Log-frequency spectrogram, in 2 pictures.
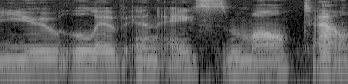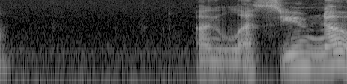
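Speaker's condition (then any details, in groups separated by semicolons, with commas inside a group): Essential tremor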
